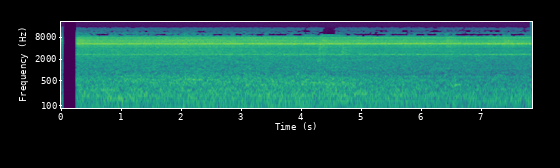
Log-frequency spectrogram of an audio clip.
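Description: Steady outdoor drone of cicadas, two high steady tones held without a break, over a low rumbling background noise; it cuts in after a brief silence at the very start.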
